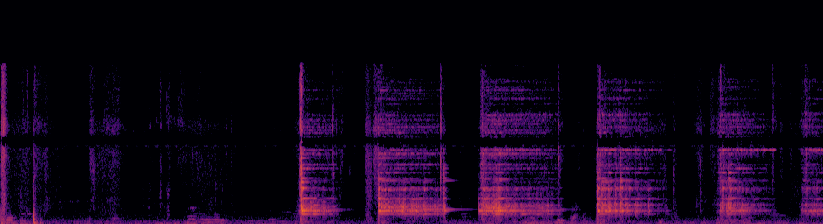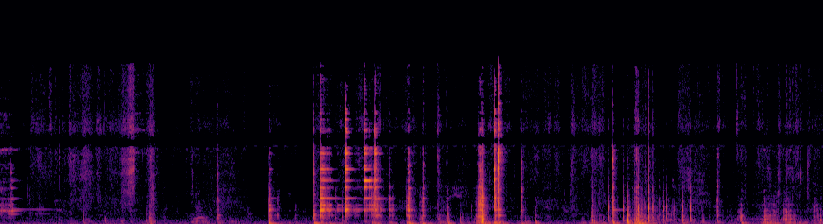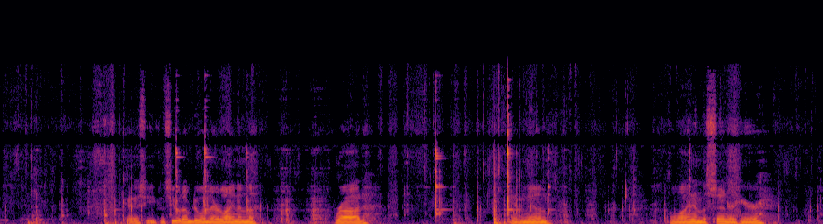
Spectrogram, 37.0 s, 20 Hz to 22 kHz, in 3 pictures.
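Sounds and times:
metal tool clinking and ringing: 0:04.4 - 0:13.5, 0:16.4 - 0:20.3, 0:21.2 - 0:37.0
metal parts rattling: 0:17.0 - 0:20.1, 0:21.4 - 0:37.0.

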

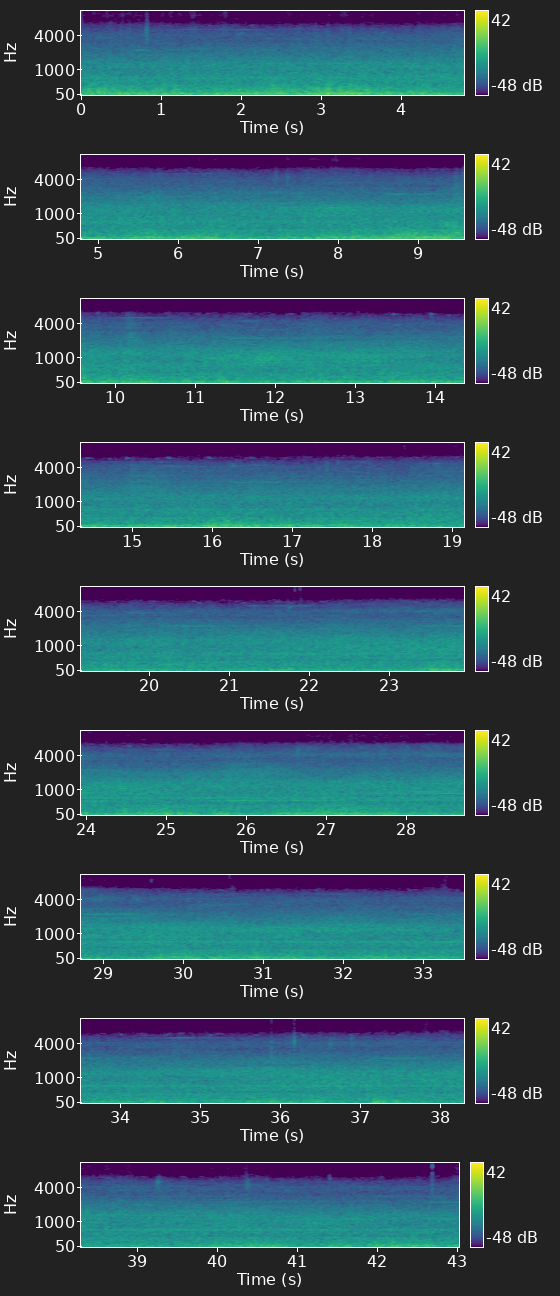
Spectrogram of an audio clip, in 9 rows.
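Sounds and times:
faint machinery hum: 0:00.0 - 0:43.0.

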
